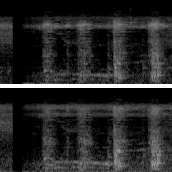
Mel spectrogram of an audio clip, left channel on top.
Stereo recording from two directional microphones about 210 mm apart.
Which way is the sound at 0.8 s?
10° left (ahead or behind).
